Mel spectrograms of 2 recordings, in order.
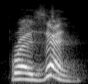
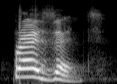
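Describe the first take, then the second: First: "present" as a verb: pre-ZENT; light pre, weight on ZENT in "present"; stress on second syllable. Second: "Present" as a noun: PRE-zent; stress on first syllable. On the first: Teacher contrasting verb with noun, "present" stressed on the second syllable. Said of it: "As a verb". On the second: Teacher contrasting noun with verb, "Present" stressed on the first syllable. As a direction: hit PRE in "Present", then fall. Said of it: "As a noun". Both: Shown as a demonstration.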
